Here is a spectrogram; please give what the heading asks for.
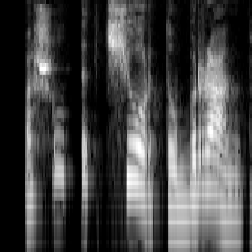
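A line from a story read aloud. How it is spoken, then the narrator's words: Angry hiss. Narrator (Russian): прошипела я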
